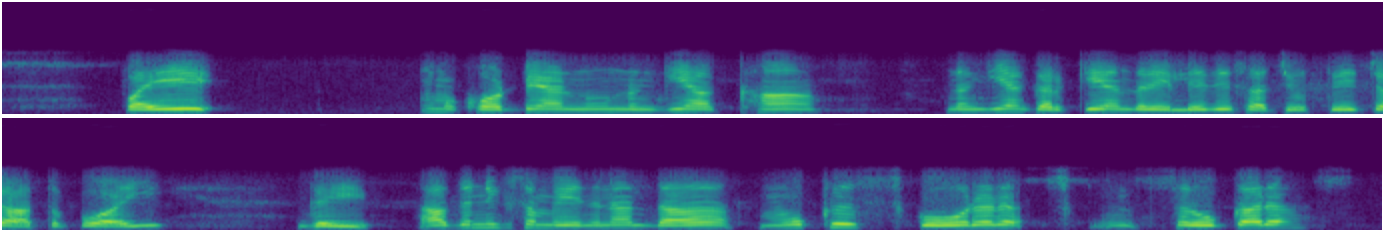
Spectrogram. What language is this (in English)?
Punjabi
